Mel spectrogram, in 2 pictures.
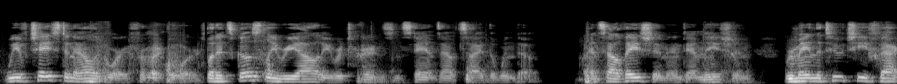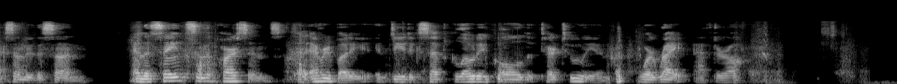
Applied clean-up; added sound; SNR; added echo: neural mask model Resemble Enhance denoiser.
